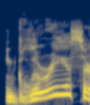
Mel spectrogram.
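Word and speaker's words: Inglourious: And to round things out on the first pot of the week, at 1:38:45, a discussion about how to pronounce Inglorious Bastards. – Inglorious or Inglorious? – Inglorious. – Spelled Inglorious. – Is it really? – Well, it's got a weird spelling. Inglorious Bastards. – Bill caught up on the U.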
